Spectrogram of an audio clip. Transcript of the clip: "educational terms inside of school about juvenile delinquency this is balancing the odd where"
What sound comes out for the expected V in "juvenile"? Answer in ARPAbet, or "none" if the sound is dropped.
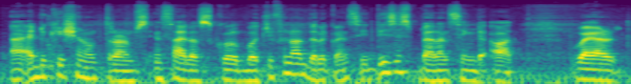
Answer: F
